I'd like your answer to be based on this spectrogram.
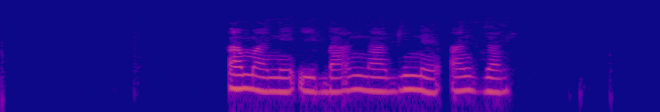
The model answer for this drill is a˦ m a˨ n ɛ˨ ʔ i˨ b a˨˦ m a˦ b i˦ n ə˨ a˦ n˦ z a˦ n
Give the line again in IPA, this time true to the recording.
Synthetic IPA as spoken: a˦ m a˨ n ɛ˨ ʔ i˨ b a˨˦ n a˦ b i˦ n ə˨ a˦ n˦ z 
